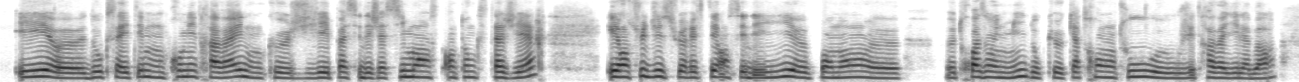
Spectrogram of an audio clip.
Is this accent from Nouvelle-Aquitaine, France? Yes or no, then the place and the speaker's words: no; Clermont-Ferrand, Auvergne-Rhône-Alpes, France; moved away as an adult; also born or lived in Lyon; j'ai grandi à Clermont-Ferrand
